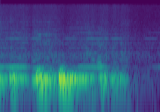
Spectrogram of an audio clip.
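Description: Loud, muffled low-pitched throbbing from a video clip played back over the venue's speakers, with a faint steady hum under it; it drops away near the end.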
